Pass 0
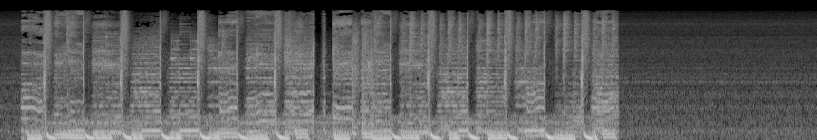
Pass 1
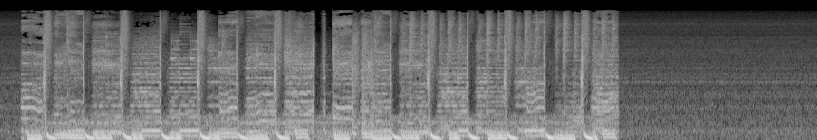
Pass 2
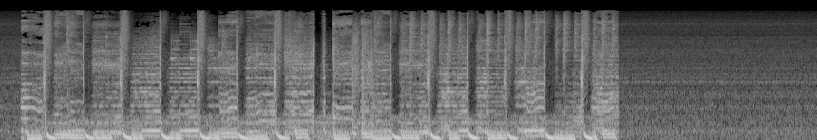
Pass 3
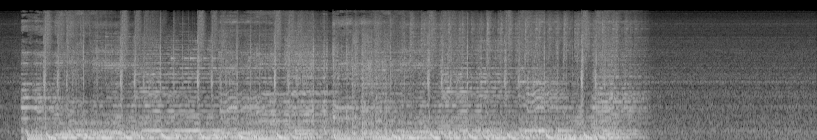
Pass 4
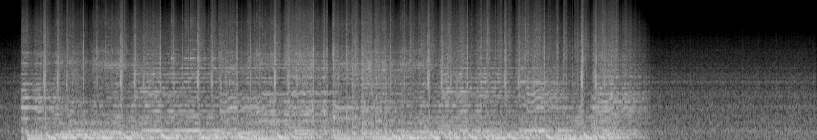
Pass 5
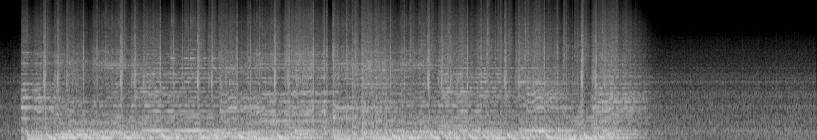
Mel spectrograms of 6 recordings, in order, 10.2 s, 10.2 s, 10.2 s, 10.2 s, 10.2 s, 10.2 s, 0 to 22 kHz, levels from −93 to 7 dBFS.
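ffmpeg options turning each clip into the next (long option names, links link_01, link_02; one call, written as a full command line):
ffmpeg -i in.wav -af "highshelf=frequency=8100:gain=-4,volume=6dB" out.wav
ffmpeg -i in.wav -af "acompressor=threshold=-14dB:ratio=6" out.wav
ffmpeg -i in.wav -af "aecho=1:1:170|280.5|352.3|399|429.4:0.631|0.398|0.251|0.158|0.1" out.wav
ffmpeg -i in.wav -af "adynamicsmooth=sensitivity=3:basefreq=1100,volume=-1.5dB" out.wav
ffmpeg -i in.wav -af "aecho=1:1:134:0.224" out.wav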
